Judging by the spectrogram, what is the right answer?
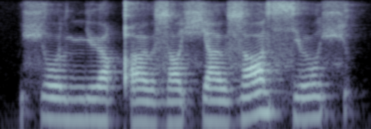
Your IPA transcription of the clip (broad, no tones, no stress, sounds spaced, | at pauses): ç o l nʲ ɵ qʼ œ ʊ̯ z ɒ ç a ʊ̯ z ɒ l sʲ o ç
